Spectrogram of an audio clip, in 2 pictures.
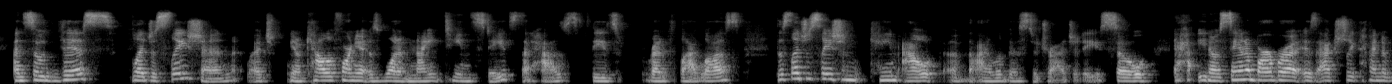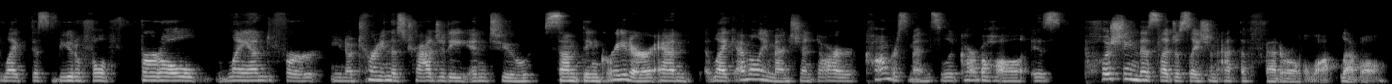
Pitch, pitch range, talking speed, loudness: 170 Hz, 160-185 Hz, 145 wpm, -24 LUFS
